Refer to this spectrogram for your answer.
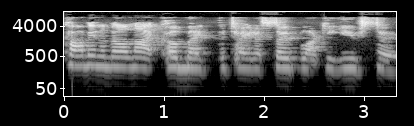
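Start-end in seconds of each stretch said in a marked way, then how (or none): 1.0-3.2 creepy, low demonic voice. Retelling what a woman said in the middle of the night, in a demon voice. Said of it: "She put on the demon voice".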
